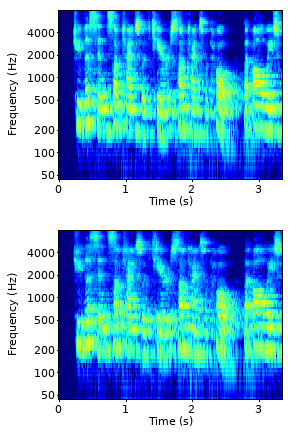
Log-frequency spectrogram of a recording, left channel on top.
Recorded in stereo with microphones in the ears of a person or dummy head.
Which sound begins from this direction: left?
A woman speaking, at 0.2 s.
